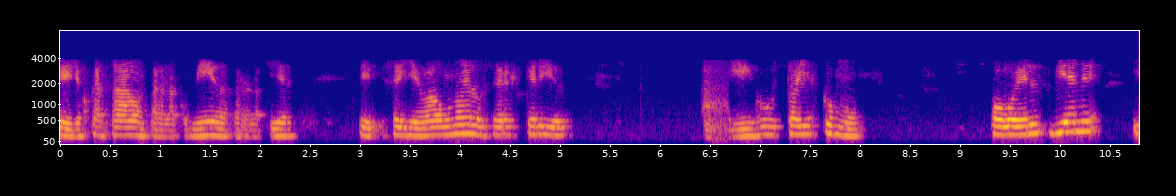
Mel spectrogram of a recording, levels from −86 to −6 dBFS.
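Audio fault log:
throughout: G.729 codec, speech rebuilt at 8 kbit/s from filter, pitch and pulse parameters, giving a rough synthetic texture and nothing above 4 kHz, unlike simple low-pass muffling.
6.49–6.76 s: VoIP packet loss concealed by the speech codec. About 200 ms is lost and bridged by stretched, fading sound extrapolated from the last speech rather than a silent gap.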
